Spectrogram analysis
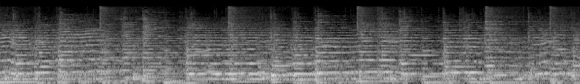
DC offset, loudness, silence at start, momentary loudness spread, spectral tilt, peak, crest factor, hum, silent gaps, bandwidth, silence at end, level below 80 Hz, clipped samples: under 0.1%; -17 LUFS; 0 s; 4 LU; -5 dB/octave; -2 dBFS; 16 dB; none; none; 16 kHz; 0 s; -30 dBFS; under 0.1%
